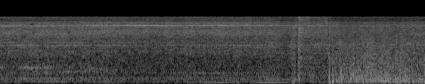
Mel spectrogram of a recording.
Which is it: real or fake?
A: fake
